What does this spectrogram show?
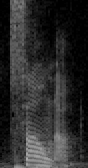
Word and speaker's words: sauna: So you've probably heard the next word, sauna, correctly pronounced sauna. Sauna. It's not even pronounced that way.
